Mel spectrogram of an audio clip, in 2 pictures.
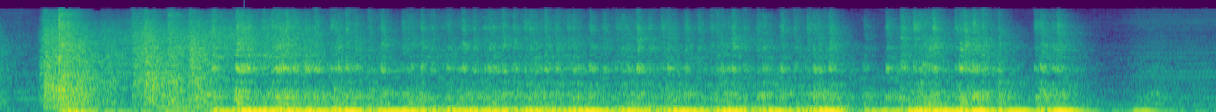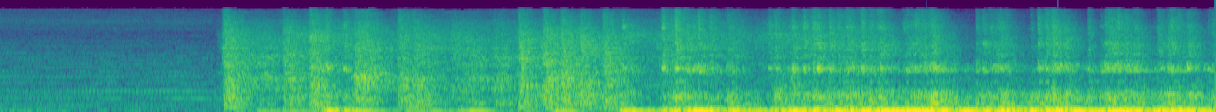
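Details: Engine cranks twice at length with a pause between; the starter churns evenly but the engine never catches or runs. Crank, no start.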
